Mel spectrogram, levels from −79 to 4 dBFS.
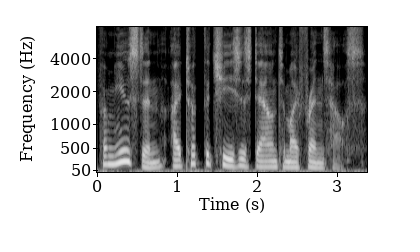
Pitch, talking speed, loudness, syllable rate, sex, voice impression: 130 Hz, 195 wpm, -15 LUFS, 4.3 syllables/s, male, masculine, middle-aged, thick, powerful, slightly bright, slightly cool, sincere, calm, mature, friendly, reassuring, wild, lively, slightly strict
